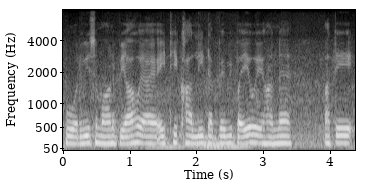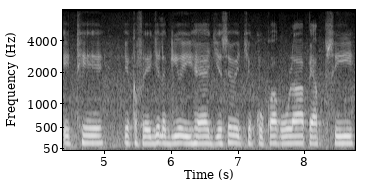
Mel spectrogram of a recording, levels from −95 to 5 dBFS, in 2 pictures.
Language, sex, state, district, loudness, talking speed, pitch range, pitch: Punjabi, male, Punjab, Kapurthala, -12 LUFS, 180 wpm, 150-160 Hz, 155 Hz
